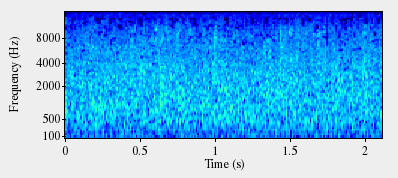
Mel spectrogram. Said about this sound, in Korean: 형, 원래 건기에도 비가 오는 거야?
